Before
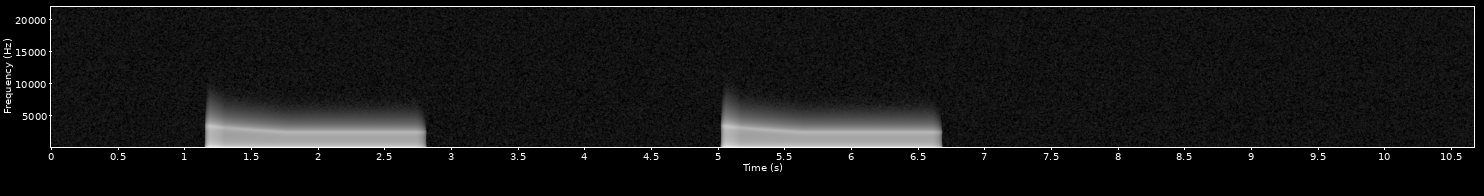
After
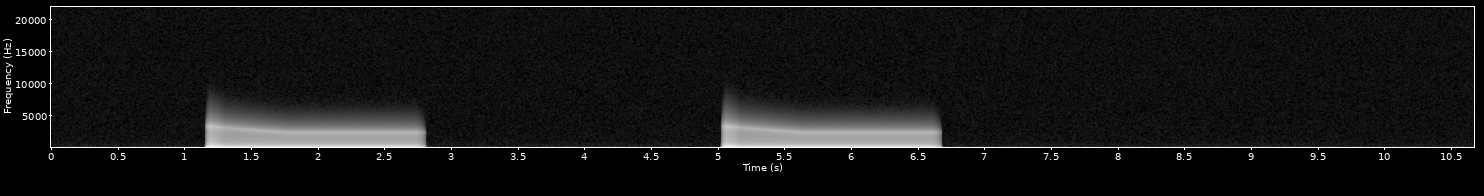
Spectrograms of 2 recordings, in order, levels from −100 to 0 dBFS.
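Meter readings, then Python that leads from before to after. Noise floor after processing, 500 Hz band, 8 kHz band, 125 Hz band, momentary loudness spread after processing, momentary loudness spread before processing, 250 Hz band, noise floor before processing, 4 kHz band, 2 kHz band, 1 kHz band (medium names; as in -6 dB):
-76 dBFS, +2.5 dB, no reading, +6.5 dB, 6 LU, 6 LU, +6.0 dB, -76 dBFS, -1.0 dB, -0.5 dB, 0.0 dB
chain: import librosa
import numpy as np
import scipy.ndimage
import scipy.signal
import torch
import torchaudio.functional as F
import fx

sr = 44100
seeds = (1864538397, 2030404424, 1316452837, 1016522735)

y = fx.low_shelf(x, sr, hz=350.0, db=9.5)
y = F.gain(torch.from_numpy(y), -1.0).numpy()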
